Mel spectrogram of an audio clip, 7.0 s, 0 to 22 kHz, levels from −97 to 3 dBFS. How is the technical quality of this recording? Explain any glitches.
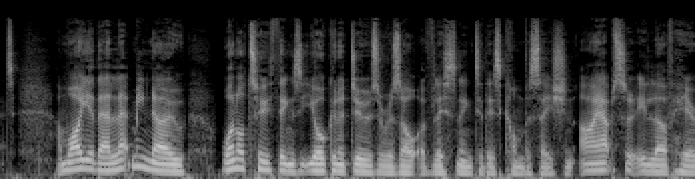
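The technical quality of this recording is sound, with no glitches to explain.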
